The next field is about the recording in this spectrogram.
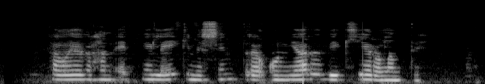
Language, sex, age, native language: Icelandic, female, 30-39, Icelandic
